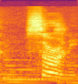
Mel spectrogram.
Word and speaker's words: Tsurune: I think it's pronounced actually the Tsurune. Tsurune.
